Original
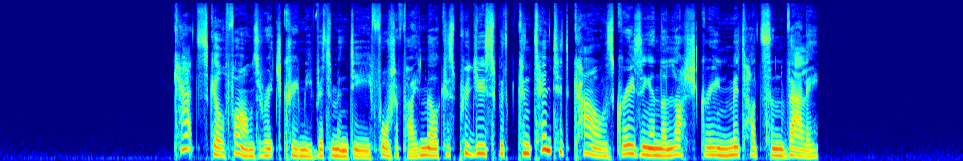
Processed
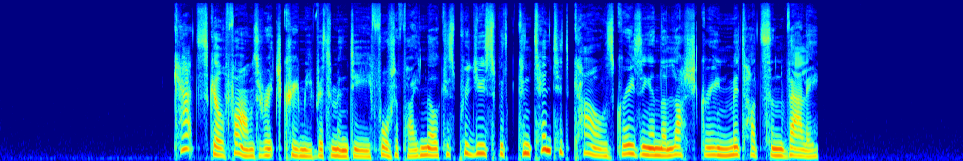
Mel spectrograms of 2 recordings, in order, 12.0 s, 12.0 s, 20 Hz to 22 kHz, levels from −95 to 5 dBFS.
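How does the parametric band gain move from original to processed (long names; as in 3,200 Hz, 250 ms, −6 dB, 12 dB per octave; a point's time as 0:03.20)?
parametric band 1,800 Hz 0.88 octaves
0:02.25 +1 dB
0:02.68 +9 dB
0:03.94 +9 dB
0:04.70 −2.5 dB
0:04.97 −13 dB
0:07.83 −13 dB
0:08.73 −2.5 dB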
